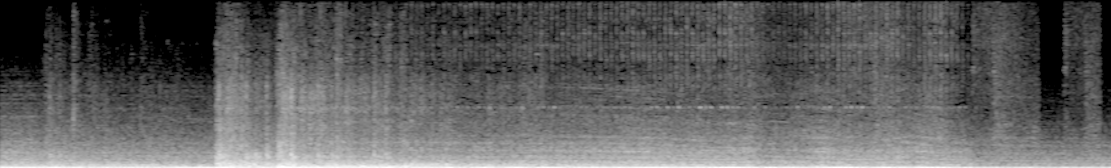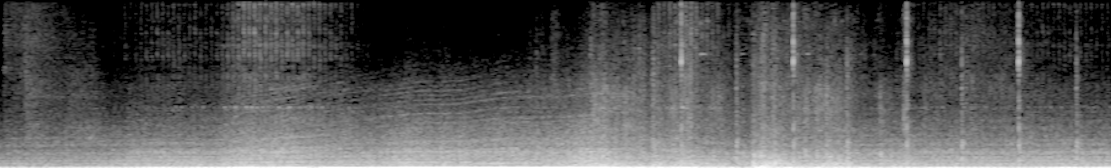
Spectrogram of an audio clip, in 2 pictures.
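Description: A bus engine hums and rumbles steadily as the bus drives along.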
